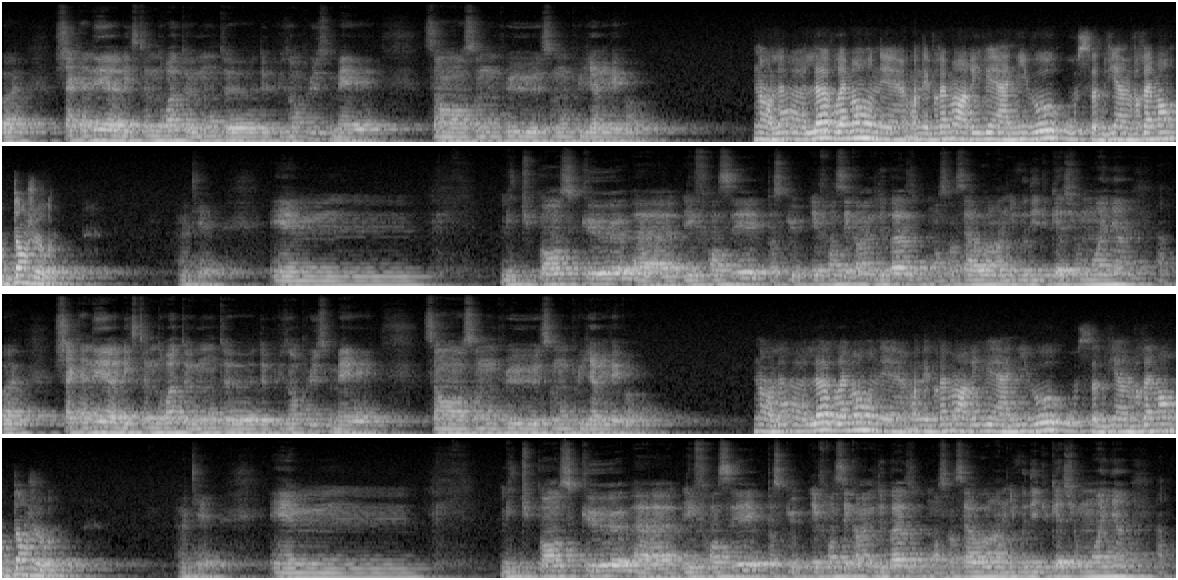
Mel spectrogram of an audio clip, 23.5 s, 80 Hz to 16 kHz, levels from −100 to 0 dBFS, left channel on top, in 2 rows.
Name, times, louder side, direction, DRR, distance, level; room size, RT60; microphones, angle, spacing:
voice 1, 0.0-3.8 4.2-6.4 13.5-13.9 14.4-15.8 16.7-23.3, equal, 20° right, 1.4 m, -30 dB
voice 2, 7.5-12.3, left 3 dB, 60° left, 0.5 m, -24 dB
11.5 x 4.5 x 2.8 m
head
